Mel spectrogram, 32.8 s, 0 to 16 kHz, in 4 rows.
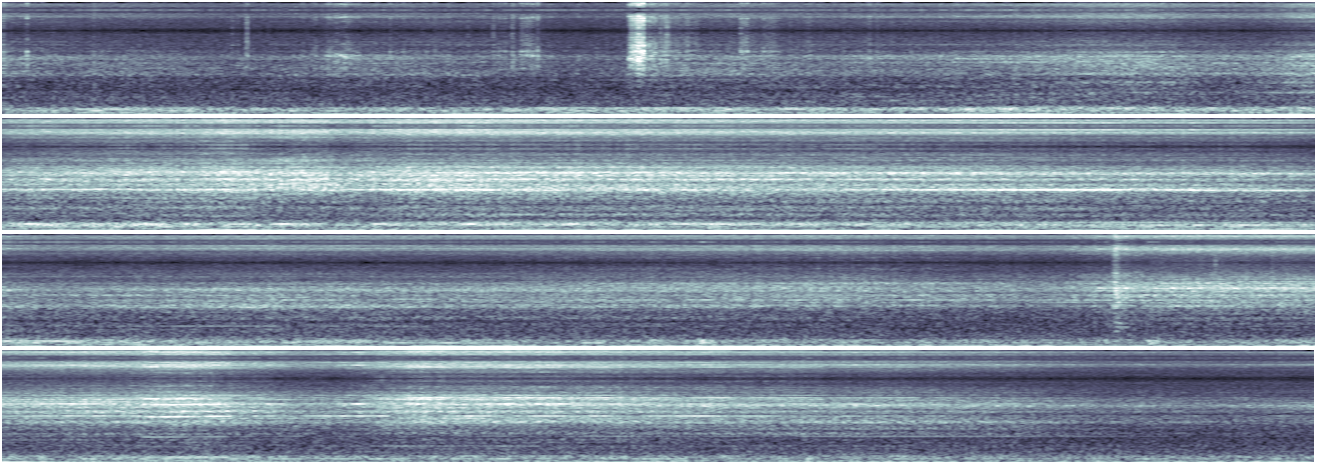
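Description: Steady engine and road rumble inside a car's cabin as it drives slowly in traffic. A hissier stretch swells from about 8 to 16 seconds in and again near the end. There is one sharp click about 4 seconds in.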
